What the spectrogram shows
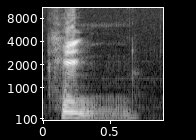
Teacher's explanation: the air comes out through nostrils instead of mouth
